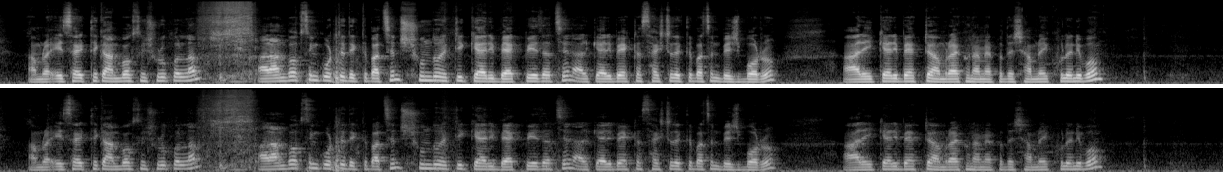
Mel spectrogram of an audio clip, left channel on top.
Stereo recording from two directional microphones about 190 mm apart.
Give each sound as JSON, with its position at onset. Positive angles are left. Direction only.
{"t": 0.3, "sound": "speech", "side_deg": 45}
{"t": 8.4, "sound": "speech", "side_deg": 65}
